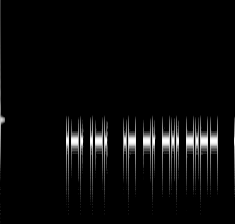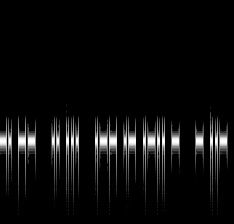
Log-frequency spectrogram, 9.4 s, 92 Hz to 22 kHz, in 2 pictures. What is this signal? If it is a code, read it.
Morse code, heard as a keyed tone, about 25 wpm, 700 Hz. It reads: RR ANDY NM IS WALT TU
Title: SOTA QSO Practice 25wpm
